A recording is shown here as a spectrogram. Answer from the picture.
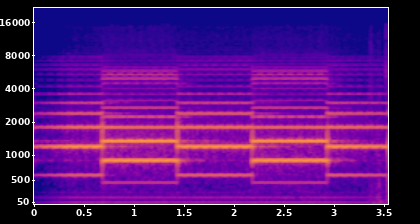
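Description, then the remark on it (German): A loud ambulance siren wails in a steady two-tone pattern, alternating between a higher and lower pitch twice with no voices over it. “Also ich rufe jetzt den Krankenwagen an, wenn du es nicht tust.”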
